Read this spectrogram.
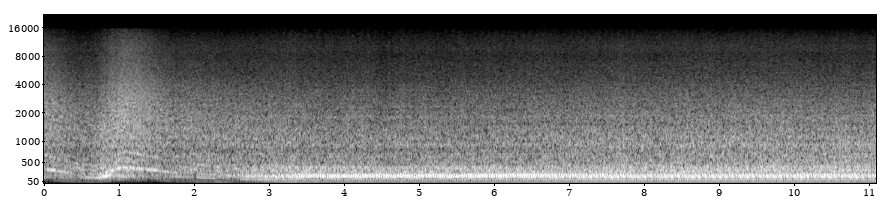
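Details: Dodge Ram V8 after a service with all 16 spark plugs and the filter changed: the starter whirs, the engine catches and settles into a steady, even rumble with a smooth rise on the throttle; sounds healthy.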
